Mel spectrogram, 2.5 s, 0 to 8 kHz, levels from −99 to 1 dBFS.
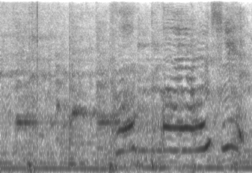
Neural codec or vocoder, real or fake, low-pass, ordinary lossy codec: codec, 16 kHz, 4 kbps, FreqCodec, smaller model; fake; none; none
